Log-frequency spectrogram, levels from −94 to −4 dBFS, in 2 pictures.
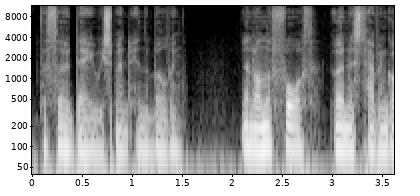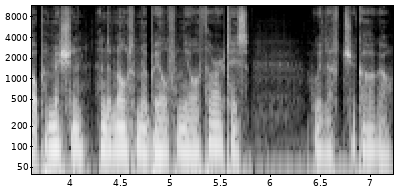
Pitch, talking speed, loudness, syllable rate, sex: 90 Hz, 205 wpm, -19 LUFS, 7.0 syllables/s, male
